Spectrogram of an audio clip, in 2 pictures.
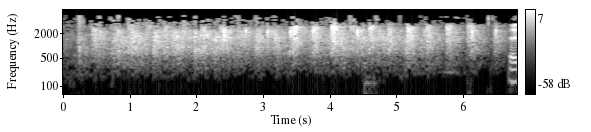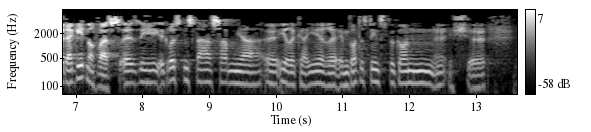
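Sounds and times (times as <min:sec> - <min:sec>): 
audience applause: 0:00.0 - 0:06.7
speech: 0:06.7 - 0:13.5.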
